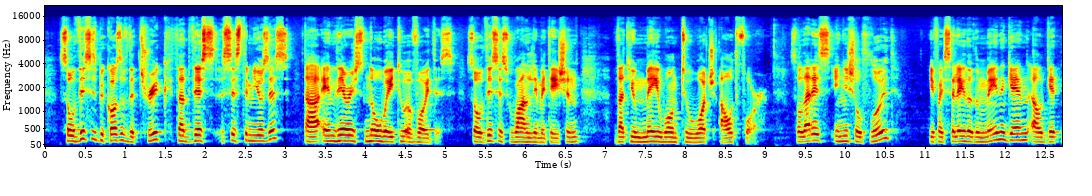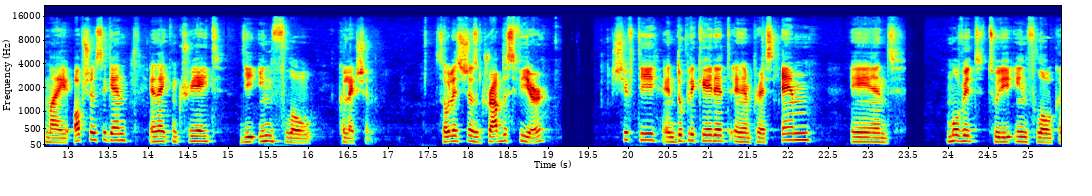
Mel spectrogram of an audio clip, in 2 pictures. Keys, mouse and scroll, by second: 9.1 right click, 9.1 d, 9.1 d, 9.2 d, 11.5 click, 16.4 click, 17.9 click, 18.3 middle click, 19.3 middle click, 19.8 shift+d, 21.6 m.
